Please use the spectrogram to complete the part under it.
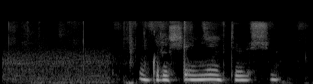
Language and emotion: Russian, neutral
